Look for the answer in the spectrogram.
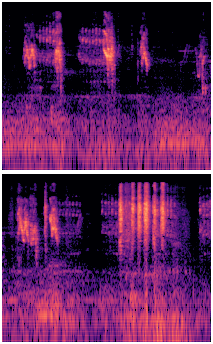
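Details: Budgerigars in a courtship moment trading thin, high chirps and short warbled phrases, ending in a quick run of sharp clicking tweets.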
